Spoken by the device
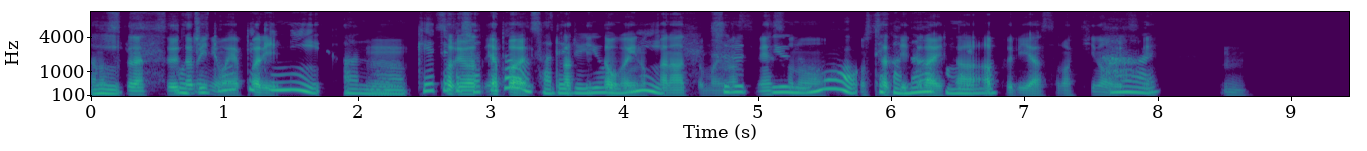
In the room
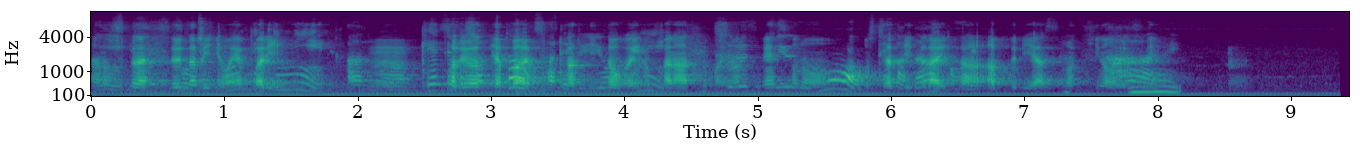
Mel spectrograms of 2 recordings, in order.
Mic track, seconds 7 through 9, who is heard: both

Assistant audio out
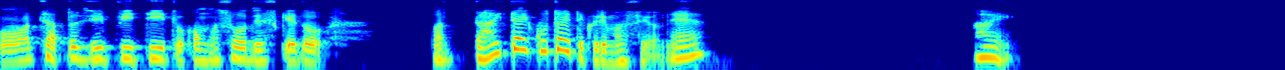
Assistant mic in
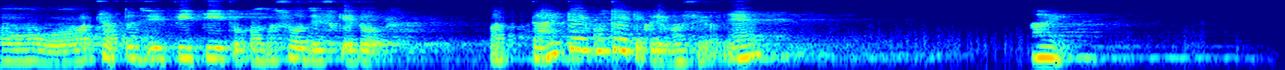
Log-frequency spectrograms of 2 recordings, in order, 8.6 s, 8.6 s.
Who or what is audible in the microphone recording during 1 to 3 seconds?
echo only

